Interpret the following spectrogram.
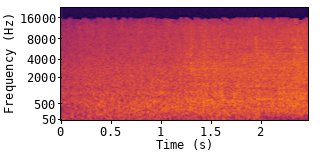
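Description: Sea surf and wind: a steady rushing wash of waves that swells up over the first second.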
